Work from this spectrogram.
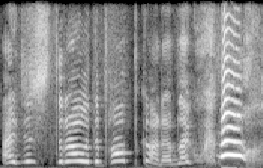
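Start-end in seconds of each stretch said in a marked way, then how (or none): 1.6-2.2 high, loud laughing whoa; startled whoa. Retold or imitated. Spilling popcorn on the old woman, startled laughing yelp.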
